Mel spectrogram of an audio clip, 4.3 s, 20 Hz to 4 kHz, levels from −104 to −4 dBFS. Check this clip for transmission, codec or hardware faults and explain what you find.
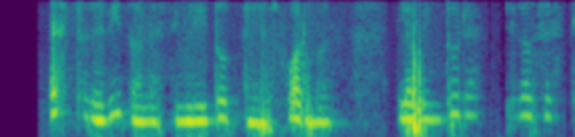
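One fault stands out, at the very start, heard through a telephone-band path with nothing above 4 kHz.

From 0.00 to 0.36 s the background is comfort noise in place of the real background: a steady, featureless hiss about 6 dB quieter. The likely cause is discontinuous transmission, with the receiver synthesising noise during the sender's silence. On a spectrogram this shows as a smooth, textureless band ending sharply at 0.36 s, and in the waveform as a lower, flat envelope.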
